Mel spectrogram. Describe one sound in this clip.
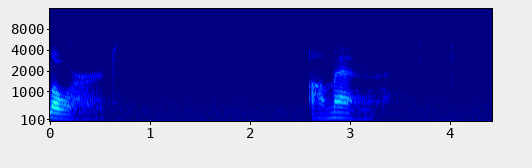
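A woman speaks calmly into a microphone, heard through an online call.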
